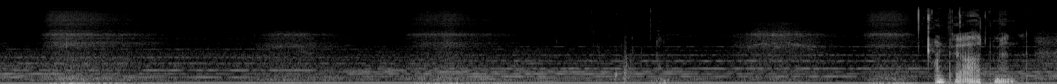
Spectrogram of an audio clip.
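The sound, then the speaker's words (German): Slow, conscious deep breaths in and out during a guided breathing exercise: several soft, airy inhalations and exhalations recur at unhurried intervals over a quiet, steady background, ending in a louder, more forceful breath. “Und du nimmst hier mit mir erstmal ein paar bewusste Atemzüge.”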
